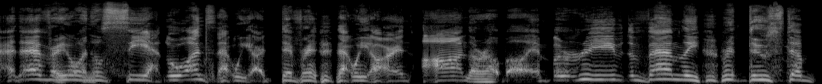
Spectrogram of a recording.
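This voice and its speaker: A man voicing a frantic, proud, sickly mother in an audiobook, shouting, pleading and scolding in a shrill voice. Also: no room sound, full character voice. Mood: desperate, pleading. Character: frantic proud consumptive mother, ragged and hysterical.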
